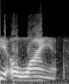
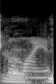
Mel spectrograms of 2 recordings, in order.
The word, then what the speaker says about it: Alliant: And I'm joined on the phone by a forensic psychologist professor at Elliott University in San Francisco. Hey, am I pronouncing that university correctly? – It's actually Alliant. I didn't want to say anything, but it's Alliant.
